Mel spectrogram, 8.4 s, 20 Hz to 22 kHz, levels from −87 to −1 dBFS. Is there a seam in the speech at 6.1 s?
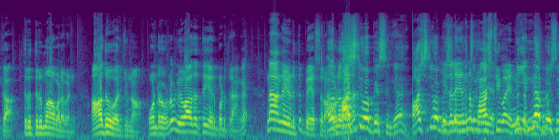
yes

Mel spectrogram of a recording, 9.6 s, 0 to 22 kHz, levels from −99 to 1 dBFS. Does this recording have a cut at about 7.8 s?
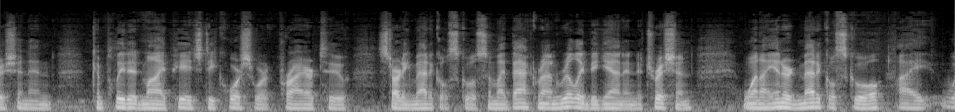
no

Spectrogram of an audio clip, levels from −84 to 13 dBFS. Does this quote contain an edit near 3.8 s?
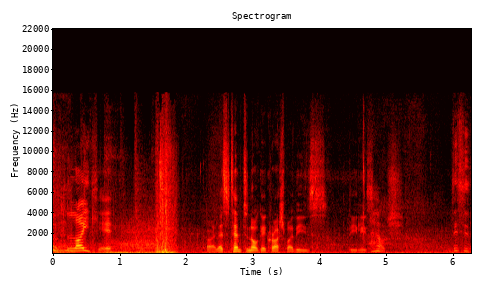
no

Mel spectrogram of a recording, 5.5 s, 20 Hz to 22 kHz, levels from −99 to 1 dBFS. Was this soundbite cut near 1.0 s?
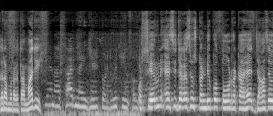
yes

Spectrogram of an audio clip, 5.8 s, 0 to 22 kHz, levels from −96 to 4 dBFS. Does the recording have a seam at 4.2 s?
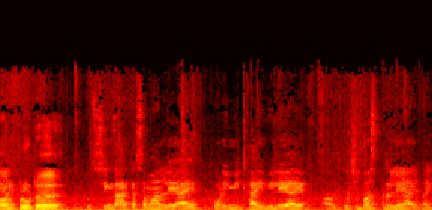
yes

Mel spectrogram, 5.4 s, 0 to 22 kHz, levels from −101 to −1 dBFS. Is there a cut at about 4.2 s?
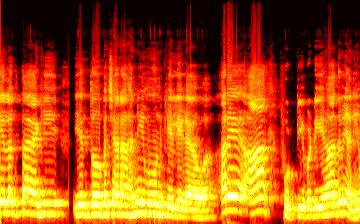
no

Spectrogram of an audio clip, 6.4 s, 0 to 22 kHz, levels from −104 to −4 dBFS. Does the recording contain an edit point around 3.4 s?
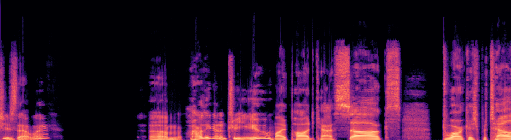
yes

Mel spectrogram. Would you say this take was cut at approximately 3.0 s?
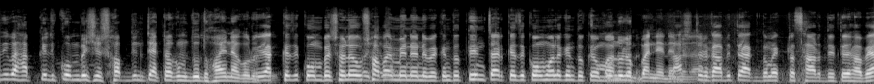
no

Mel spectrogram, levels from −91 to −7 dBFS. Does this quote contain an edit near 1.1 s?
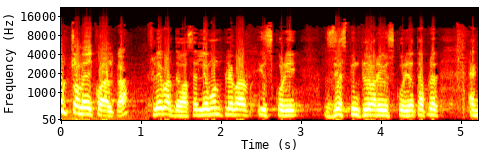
yes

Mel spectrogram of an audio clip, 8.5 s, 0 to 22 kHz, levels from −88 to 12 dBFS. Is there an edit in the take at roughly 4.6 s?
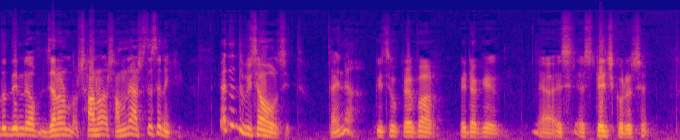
yes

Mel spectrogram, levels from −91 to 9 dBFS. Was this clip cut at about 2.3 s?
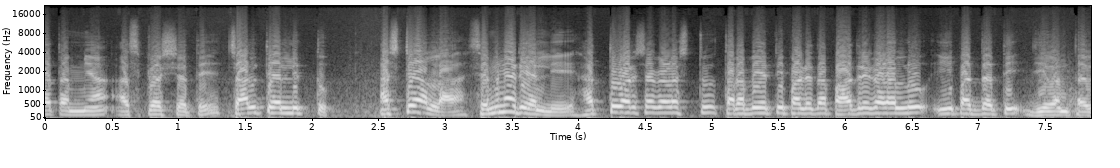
no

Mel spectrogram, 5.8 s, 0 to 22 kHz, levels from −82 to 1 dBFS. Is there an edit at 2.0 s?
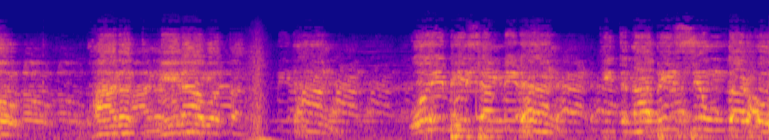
yes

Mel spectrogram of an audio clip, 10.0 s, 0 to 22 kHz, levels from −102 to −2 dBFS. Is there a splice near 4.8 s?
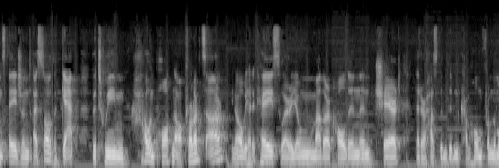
no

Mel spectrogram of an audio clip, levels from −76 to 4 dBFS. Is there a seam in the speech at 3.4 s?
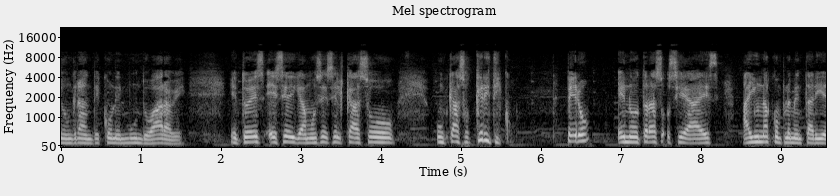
yes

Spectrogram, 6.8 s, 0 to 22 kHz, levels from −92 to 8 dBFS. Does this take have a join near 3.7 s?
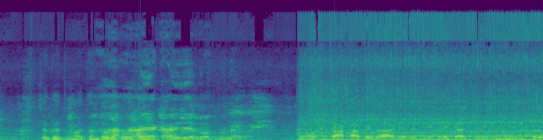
yes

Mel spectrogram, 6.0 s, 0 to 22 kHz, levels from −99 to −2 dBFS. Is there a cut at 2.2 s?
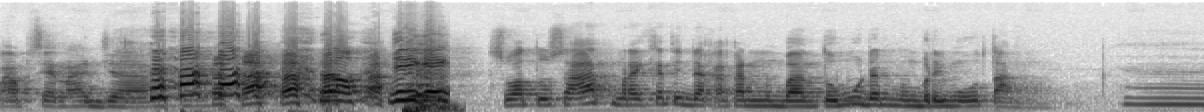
yes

